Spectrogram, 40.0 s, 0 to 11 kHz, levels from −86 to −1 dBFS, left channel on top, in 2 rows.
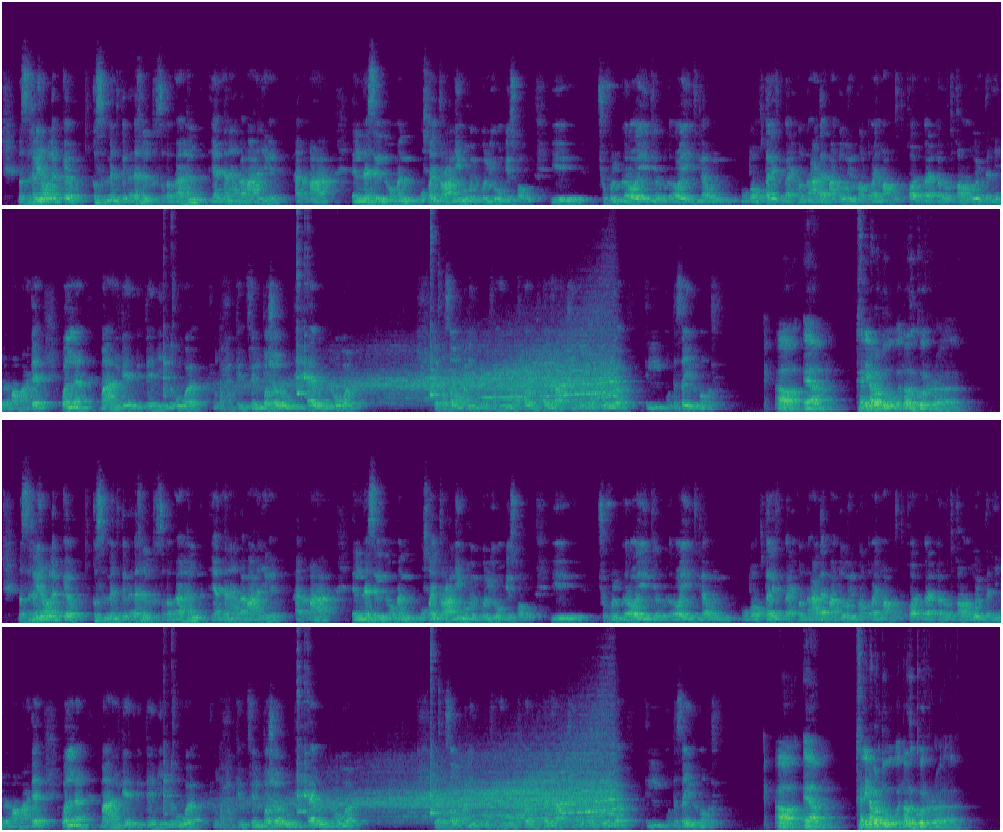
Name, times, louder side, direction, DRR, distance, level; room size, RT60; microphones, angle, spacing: voice 1, 0.0-1.4 1.8-5.5 5.8-11.5 11.9-21.6 21.9-23.8 24.2-26.9 28.3-32.4 32.8-34.0, equal, 75° left, -9 dB, 1.3 m, -33 dB
sound 1, 23.2-23.4 23.7-23.8 25.8-26.1 26.7-26.8 27.5-27.6 28.5-28.7, left 1 dB, 35° left, 0.8 m, -35 dB
sound 2, 23.9-32.2, right 1 dB, 90° right, 0.6 m, -36 dB
voice 2, 35.4-36.6 37.1-39.1, right 1 dB, 40° right, -2 dB, 0.5 m, -27 dB
2.5 x 2.2 x 2.2 m, 0.95 s
head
